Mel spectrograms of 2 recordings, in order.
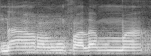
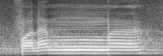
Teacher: ada ghunah juga kan ditahan dua harakat lagi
